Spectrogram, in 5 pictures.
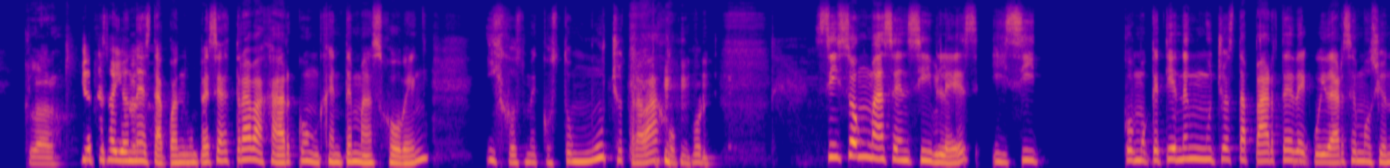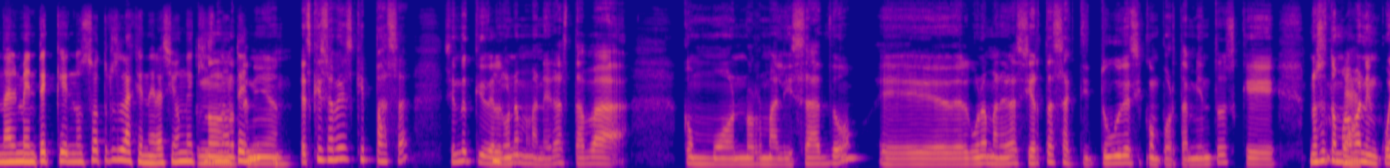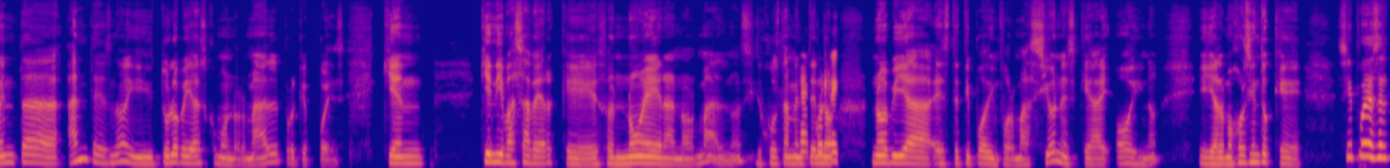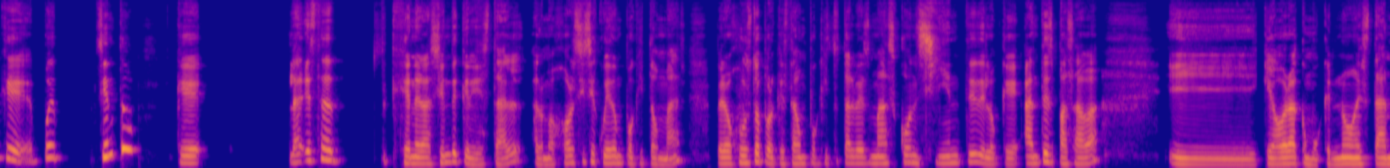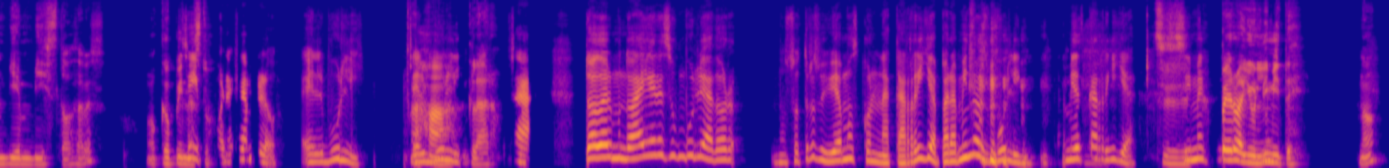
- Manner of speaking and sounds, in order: other background noise; chuckle; tapping; "bullying" said as "bully"; laugh
- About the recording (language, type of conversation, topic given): Spanish, podcast, ¿Qué consejos darías para llevarse bien entre generaciones?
